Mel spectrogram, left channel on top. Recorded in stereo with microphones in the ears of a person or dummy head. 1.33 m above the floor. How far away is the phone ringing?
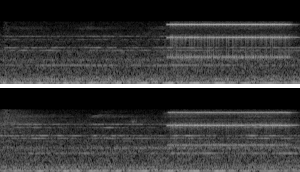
About 1.6 m.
